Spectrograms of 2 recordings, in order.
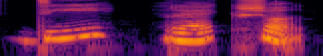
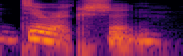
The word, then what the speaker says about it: direction: So don't, you know, overemphasize the letter E sound because you might not clearly pronounce a short E sound in the second syllable like direction. That you shouldn't, you know, overly emphasize with that one.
